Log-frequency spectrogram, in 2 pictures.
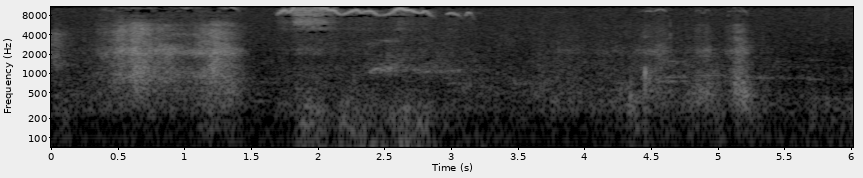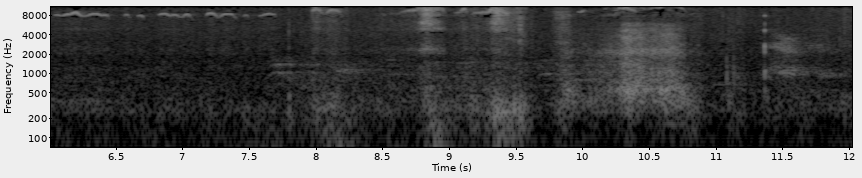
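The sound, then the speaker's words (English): A group of people with eyes closed take several slow, deep breaths for 10 seconds, drawn in and let out through the nose and mouth, soft and airy, spaced a few seconds apart, with faint rustling in otherwise quiet surroundings. “10 seconds of focused breathing”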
